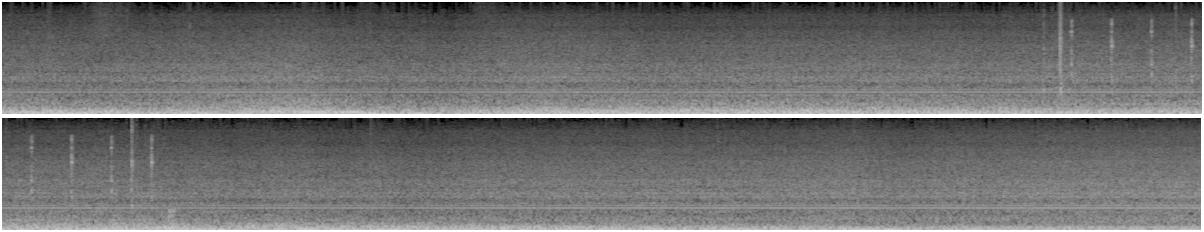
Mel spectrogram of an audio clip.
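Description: Tyres roll on asphalt with a low rumble.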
